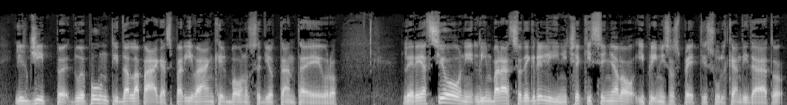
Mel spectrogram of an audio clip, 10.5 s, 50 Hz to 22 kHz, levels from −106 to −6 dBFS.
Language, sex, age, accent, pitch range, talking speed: Italian, male, 40-59, native, 85-105 Hz, 150 wpm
